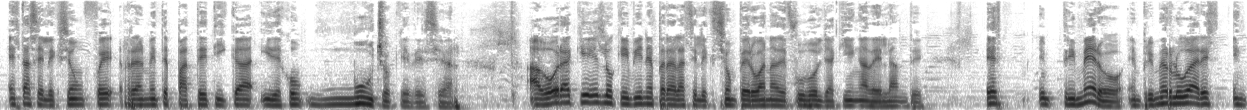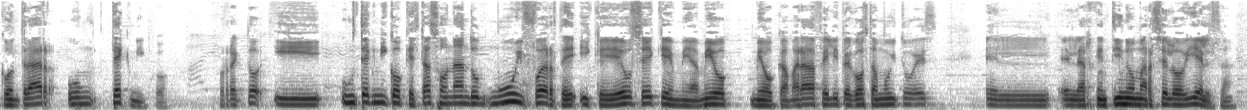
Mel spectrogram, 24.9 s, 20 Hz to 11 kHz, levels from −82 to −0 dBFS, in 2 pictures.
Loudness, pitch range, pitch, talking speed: -18 LUFS, 115-140 Hz, 130 Hz, 150 wpm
